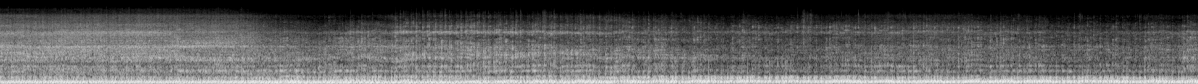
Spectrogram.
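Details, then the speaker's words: VW Golf 1.8 turbo finally starting on its first start after the build. Loud, steady low roar with a rev rise at the start and no knocks or rattles: normal running. "bon alors t'as vu elle a démarré"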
